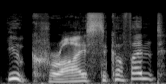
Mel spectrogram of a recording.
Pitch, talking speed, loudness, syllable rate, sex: 190 Hz, 110 wpm, -17 LUFS, 3.3 syllables/s, male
